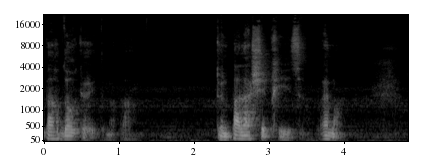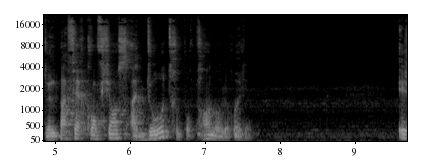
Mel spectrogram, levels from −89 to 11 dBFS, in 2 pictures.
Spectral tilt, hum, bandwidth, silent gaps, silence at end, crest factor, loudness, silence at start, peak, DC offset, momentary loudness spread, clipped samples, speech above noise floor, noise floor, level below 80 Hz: -5 dB/octave; none; over 20 kHz; none; 0 s; 20 dB; -38 LUFS; 0 s; -20 dBFS; under 0.1%; 15 LU; under 0.1%; 33 dB; -70 dBFS; -70 dBFS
